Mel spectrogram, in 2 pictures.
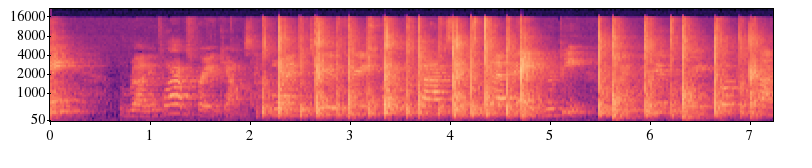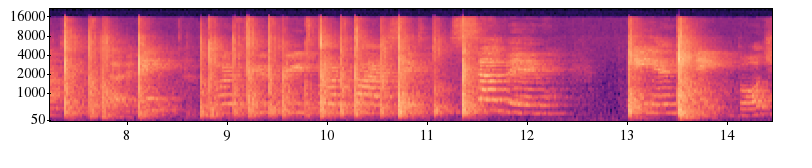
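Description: Tap shoes striking a hard studio floor in quick rhythmic strokes as a tap dancer steps through a routine, with a woman's voice speaking over them. The taps stop briefly about twelve seconds in, then resume.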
